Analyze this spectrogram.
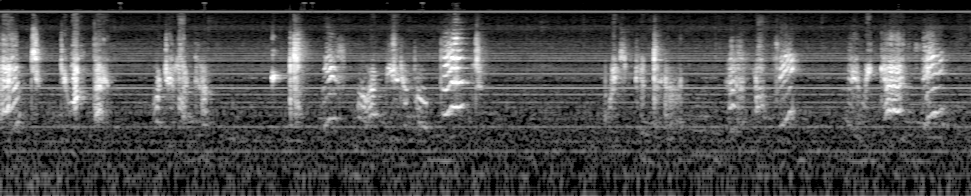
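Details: A pet budgerigar talks, saying nursery rhymes, tongue twisters and Bible texts: a steady stream of high-pitched, clipped, word-like syllables in phrases with short pauses.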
